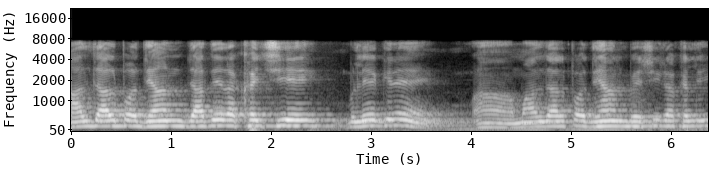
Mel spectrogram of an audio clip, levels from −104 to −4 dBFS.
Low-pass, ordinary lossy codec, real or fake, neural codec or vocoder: 7.2 kHz; none; real; none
